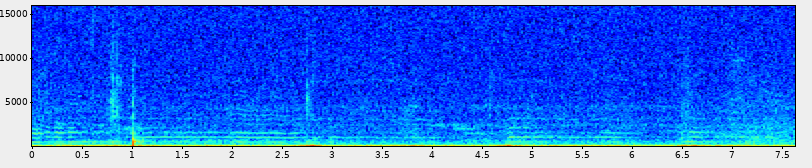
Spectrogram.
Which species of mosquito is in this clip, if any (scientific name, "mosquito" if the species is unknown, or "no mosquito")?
Anopheles funestus s.l.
